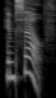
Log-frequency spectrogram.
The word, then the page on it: himself: himsélf; ヒムセルフ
